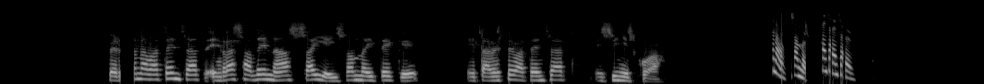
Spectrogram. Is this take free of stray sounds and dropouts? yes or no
no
